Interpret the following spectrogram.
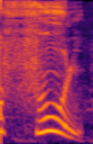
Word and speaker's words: फूल: से फूल है, तो फूल, फूल यानी फ में बड़ा ऊ की मात्रा है और उच्चारण भी धीरा नहीं है भाई, स्लोली नहीं है, फास्ट है, खींच करके है।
